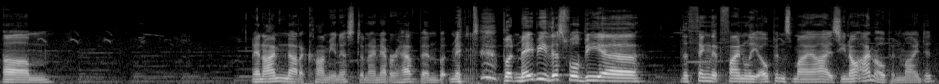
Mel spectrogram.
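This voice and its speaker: Man, game streamer, casual joking chat, medium pitch, sharp sibilant highs, studio condenser mic, background music. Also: sing-song, moderate pace. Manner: rambling, joking, chuckles at own jokes. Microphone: expensive large-diaphragm studio condenser microphone.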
